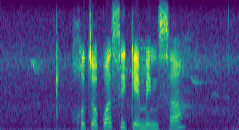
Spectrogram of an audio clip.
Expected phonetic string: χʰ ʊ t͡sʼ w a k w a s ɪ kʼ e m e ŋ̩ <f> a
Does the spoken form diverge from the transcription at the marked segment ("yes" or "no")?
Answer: yes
